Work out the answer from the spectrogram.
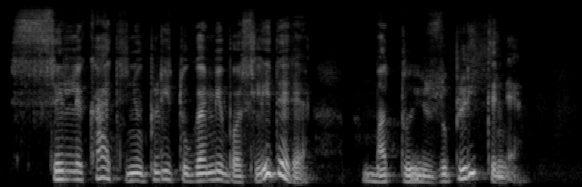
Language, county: Lithuanian, Utena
